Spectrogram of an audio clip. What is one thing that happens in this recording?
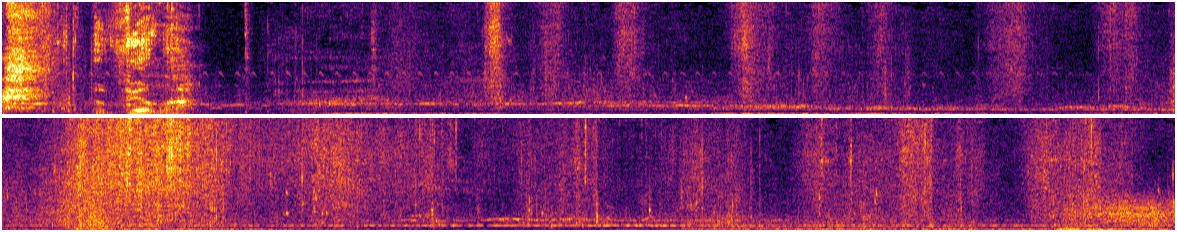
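Clothing and grass rustle as a person crawls slowly.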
